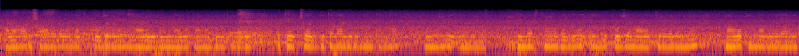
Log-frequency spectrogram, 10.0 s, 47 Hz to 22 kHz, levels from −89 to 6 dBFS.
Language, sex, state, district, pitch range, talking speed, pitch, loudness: Kannada, male, Karnataka, Shimoga, 135-140 Hz, 110 wpm, 135 Hz, -24 LUFS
